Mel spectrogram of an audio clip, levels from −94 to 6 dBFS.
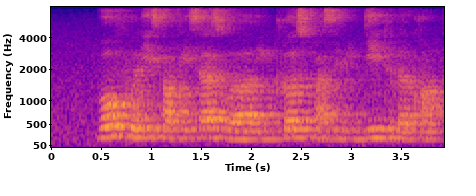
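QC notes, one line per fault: No faults found in this speech clip; nothing to log.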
